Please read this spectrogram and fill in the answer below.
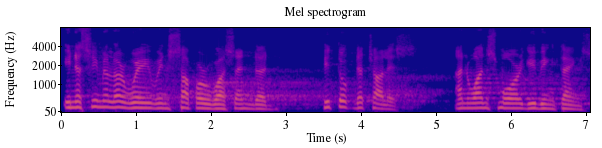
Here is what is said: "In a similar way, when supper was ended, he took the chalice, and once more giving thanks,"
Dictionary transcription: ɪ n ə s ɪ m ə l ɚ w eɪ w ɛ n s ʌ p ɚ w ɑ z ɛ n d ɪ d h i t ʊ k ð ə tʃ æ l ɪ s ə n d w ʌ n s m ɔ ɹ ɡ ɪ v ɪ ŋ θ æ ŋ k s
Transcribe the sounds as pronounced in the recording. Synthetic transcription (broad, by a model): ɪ n ə s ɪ m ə l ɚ w eɪ w ɛ n s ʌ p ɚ w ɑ s ɛ n d ɪ d h i t ʊ k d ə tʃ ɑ l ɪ s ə n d w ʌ n s m ɔ ɹ ɡ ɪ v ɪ ŋ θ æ ŋ k s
